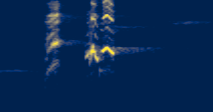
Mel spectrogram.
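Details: Vocal sooty-headed bulbul, a trapping lure meant to press rivals, gives a loud harsh chirp followed at once by a second, stronger grating burst, then silence.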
